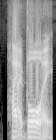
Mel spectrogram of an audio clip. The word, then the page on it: highboy: American English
